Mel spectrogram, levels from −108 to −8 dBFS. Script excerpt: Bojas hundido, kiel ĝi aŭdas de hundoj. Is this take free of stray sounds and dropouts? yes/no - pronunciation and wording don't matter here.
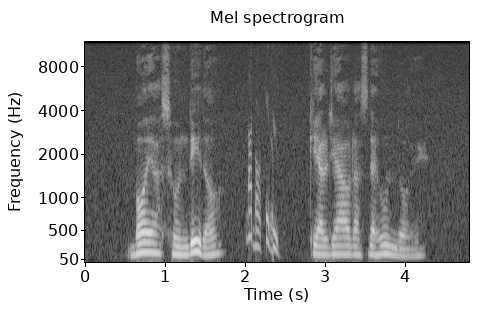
no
